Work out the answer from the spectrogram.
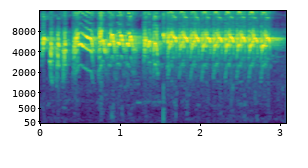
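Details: Crimson Sunbird lure song: an unbroken, rapid, high-pitched twittering with thin slurred whistles, smoothing into a fast, even, buzzy trill.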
